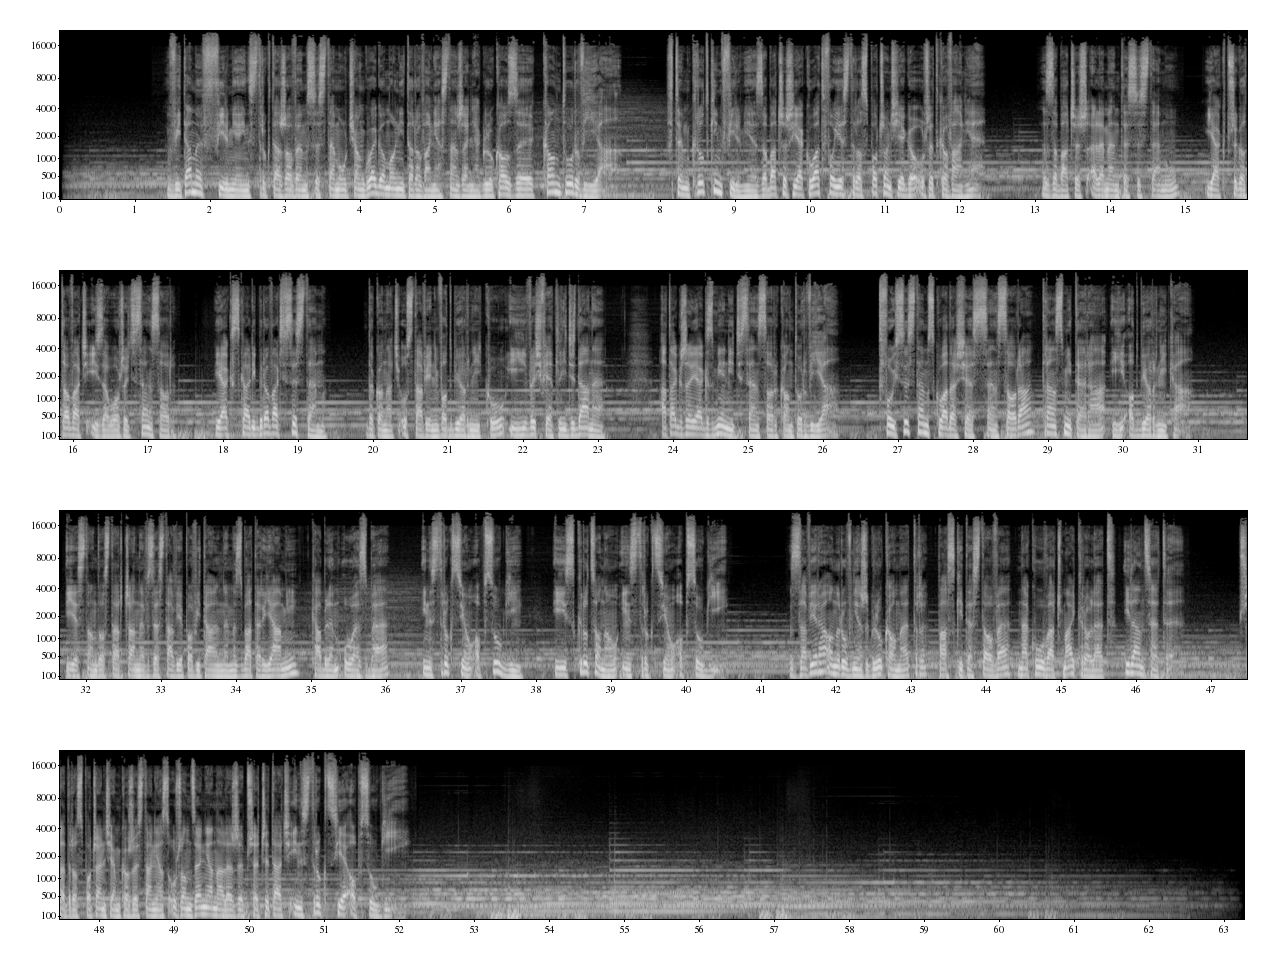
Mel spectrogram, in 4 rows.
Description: Male 20-30 lat
Young and pleasant voiceover voice.
Film instruktażowy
